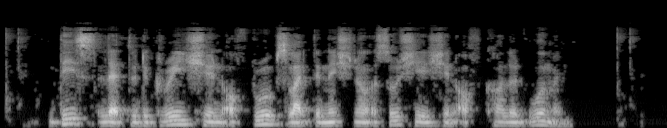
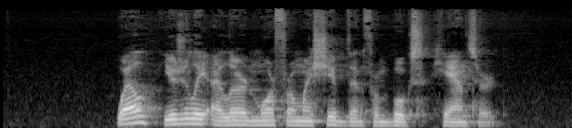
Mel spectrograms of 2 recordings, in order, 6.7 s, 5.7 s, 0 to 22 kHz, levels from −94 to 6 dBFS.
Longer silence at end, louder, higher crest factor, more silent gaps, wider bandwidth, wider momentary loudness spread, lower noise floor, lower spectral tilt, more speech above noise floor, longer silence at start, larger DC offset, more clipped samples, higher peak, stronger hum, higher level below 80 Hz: first, 0.95 s vs 0.8 s; about the same, -21 LUFS vs -19 LUFS; about the same, 22 dB vs 18 dB; neither; second, 9.4 kHz vs 16.5 kHz; about the same, 9 LU vs 10 LU; second, -52 dBFS vs -67 dBFS; second, -4 dB/octave vs -6 dB/octave; second, 30 dB vs 49 dB; second, 0.05 s vs 1.15 s; neither; neither; about the same, -2 dBFS vs -2 dBFS; neither; about the same, -52 dBFS vs -56 dBFS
